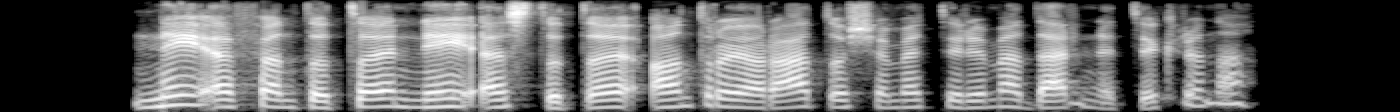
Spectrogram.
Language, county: Lithuanian, Kaunas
